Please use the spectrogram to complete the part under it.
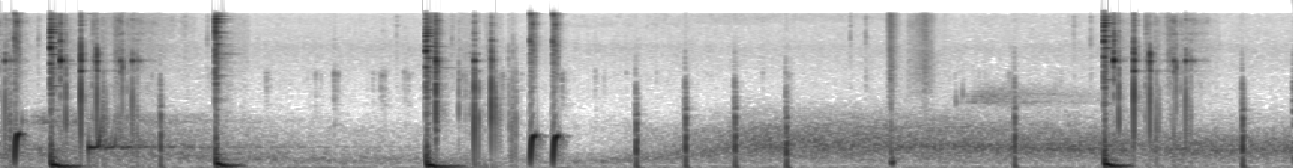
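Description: A pickaxe strikes rock with sharp, heavy knocks.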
